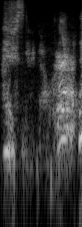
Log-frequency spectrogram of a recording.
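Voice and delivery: whisper. Real, not acted. Wife trying to slip away.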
